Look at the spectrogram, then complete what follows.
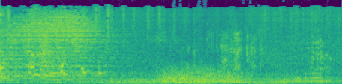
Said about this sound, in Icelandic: Þetta voru örugglega bara þrumur, en neðan jarðar?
